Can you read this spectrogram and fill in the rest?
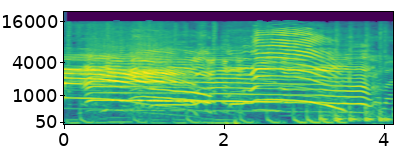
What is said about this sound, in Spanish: Porque ya los demás ya los oyes gritando ya de los últimos gritos.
